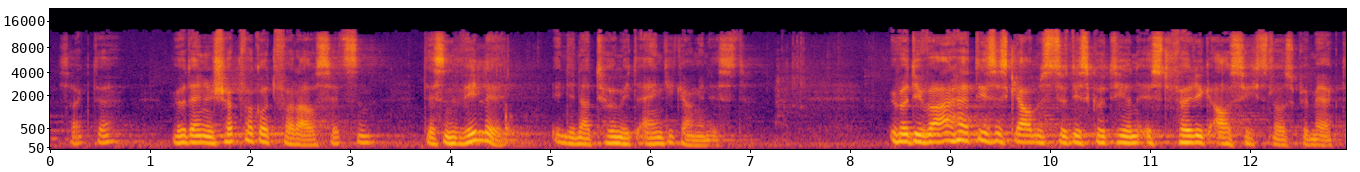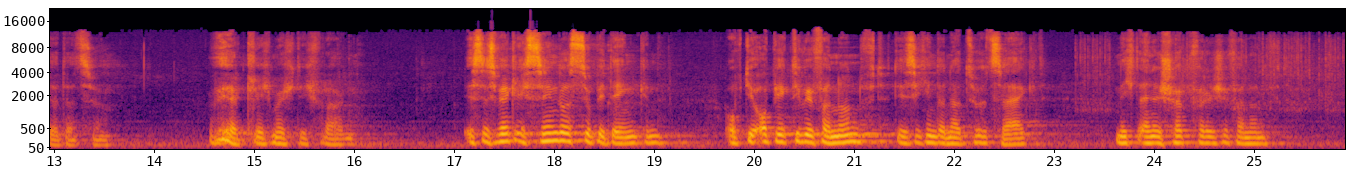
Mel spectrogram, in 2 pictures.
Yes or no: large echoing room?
yes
